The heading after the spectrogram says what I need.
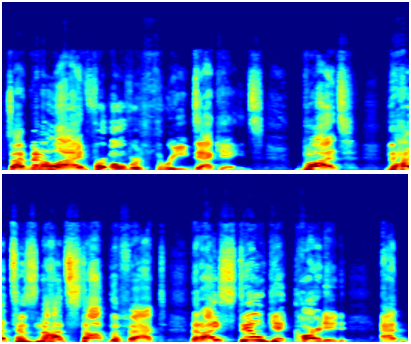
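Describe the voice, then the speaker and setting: Man, 30s, comedic storyteller, lively pitch, crude, loud bursts. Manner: animated, swings to loud outbursts. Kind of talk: profane comedic storytime rant.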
